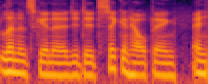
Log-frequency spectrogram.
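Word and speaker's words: Lynyrd Skynyrd: So, you did like pronounced Leonard Skinner, you did Second Helping, and you did Nothing Fancy.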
